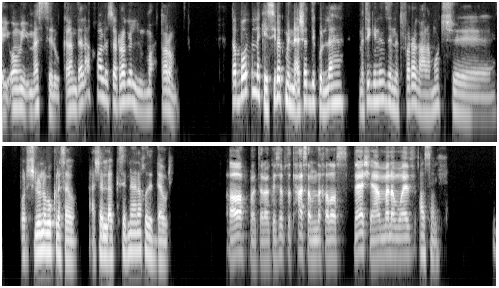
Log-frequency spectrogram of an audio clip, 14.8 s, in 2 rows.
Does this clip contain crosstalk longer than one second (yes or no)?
no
